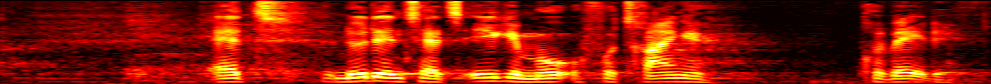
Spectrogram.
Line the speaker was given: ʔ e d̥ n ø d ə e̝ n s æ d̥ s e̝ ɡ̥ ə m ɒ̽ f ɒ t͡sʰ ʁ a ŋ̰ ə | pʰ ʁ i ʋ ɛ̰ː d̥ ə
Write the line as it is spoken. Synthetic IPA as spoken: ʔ æ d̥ n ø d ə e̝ n s æ d̥ s e̝ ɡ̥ ə m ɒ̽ f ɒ t͡sʰ ʁ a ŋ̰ ə | pʰ ʁ i ʋ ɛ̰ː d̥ ə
